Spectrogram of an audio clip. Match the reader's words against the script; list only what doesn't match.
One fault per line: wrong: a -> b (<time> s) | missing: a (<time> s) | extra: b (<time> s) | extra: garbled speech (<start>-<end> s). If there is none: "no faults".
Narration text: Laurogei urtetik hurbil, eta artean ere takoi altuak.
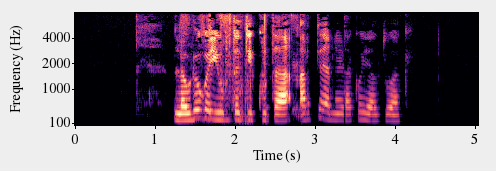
missing: hurbil (2.4 s)
missing: ere (3.3 s)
